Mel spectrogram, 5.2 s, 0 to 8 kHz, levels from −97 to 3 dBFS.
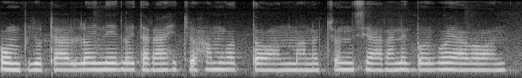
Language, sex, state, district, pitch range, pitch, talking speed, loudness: Chakma, female, Tripura, Unakoti, 210-220 Hz, 215 Hz, 135 wpm, -18 LUFS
